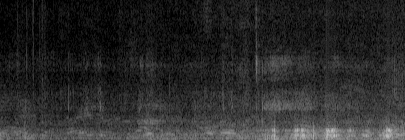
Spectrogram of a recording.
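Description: Faint background voices of people talking, rising a little in the second half, with no clear applause or machine sound.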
